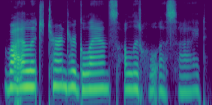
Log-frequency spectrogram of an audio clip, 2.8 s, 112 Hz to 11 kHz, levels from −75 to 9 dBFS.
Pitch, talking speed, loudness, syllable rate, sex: 225 Hz, 150 wpm, -18 LUFS, 5.0 syllables/s, female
